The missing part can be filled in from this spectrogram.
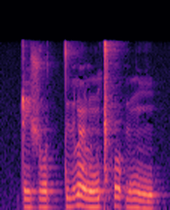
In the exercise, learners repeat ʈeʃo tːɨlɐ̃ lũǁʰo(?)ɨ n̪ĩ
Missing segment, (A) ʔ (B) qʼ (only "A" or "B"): A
